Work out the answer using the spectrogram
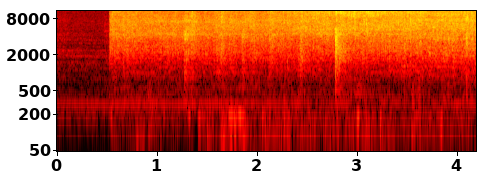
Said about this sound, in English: That's my bacon frying.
